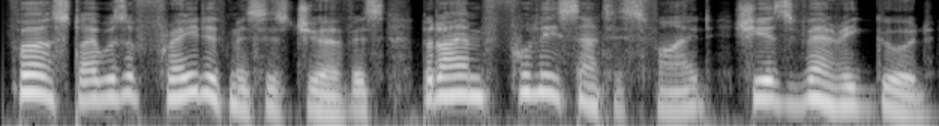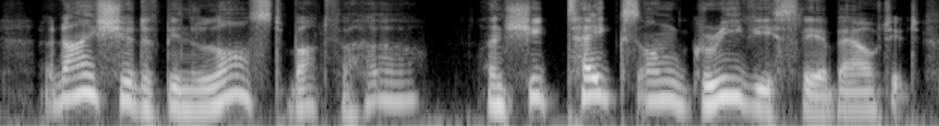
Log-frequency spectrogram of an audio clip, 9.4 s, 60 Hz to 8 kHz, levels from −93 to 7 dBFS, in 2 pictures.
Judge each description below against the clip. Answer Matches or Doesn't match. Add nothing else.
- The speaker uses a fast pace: Matches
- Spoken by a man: Matches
